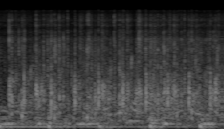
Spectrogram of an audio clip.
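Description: Applause: hands clapping in a dense, steady patter.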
